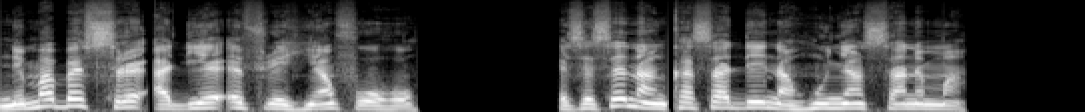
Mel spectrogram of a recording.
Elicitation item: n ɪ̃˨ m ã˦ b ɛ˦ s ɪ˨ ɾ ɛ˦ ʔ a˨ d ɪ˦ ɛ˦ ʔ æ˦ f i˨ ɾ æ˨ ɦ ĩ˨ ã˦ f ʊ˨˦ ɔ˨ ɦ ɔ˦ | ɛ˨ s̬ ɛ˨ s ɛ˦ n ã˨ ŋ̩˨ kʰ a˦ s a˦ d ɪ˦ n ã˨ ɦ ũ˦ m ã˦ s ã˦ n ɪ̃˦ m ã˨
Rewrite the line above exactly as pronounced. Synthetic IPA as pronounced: n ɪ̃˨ m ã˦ b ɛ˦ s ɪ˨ ɾ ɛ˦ ʔ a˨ d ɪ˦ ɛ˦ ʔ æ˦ f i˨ ɾ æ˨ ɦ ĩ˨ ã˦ f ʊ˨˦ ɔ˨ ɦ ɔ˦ | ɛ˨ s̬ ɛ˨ s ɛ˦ n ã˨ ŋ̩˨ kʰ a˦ s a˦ d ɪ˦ n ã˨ ɦ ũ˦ ɲ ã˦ s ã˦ n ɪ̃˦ m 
